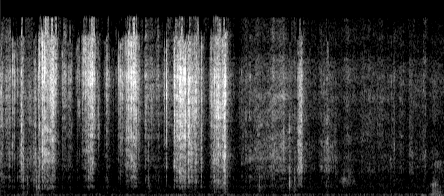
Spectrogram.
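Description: Paper is torn by hand for a junk journal made from an altered Old Mother Goose book, close and dry, in short ragged rips and rustles that trail off into quieter handling.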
